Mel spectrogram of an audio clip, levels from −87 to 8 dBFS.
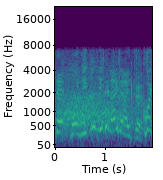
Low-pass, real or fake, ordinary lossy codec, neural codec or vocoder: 7.2 kHz; real; Opus, 24 kbps; none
